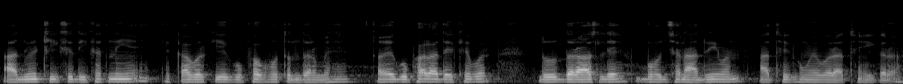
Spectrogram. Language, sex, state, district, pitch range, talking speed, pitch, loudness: Chhattisgarhi, male, Chhattisgarh, Jashpur, 110-120 Hz, 220 wpm, 115 Hz, -27 LUFS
